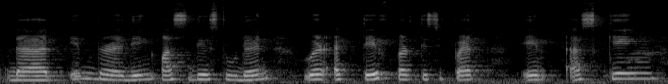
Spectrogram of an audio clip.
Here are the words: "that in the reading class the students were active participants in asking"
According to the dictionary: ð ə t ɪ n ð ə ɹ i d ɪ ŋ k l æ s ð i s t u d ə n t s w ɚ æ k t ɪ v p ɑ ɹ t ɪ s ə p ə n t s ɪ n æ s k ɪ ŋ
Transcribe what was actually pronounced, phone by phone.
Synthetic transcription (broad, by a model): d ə t ɪ n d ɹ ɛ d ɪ ŋ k ɑ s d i s t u d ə n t w ɚ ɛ k t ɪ f p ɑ ɹ t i s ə p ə t ɪ n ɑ s k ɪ ŋ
